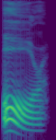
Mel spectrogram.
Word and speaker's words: Orr: Orr. S-O-N-Y... No, I'll spell it.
